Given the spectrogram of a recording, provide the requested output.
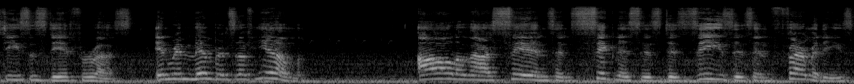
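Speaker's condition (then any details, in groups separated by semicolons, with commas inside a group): No condition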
